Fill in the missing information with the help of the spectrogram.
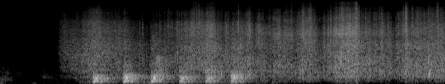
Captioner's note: paper crunching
